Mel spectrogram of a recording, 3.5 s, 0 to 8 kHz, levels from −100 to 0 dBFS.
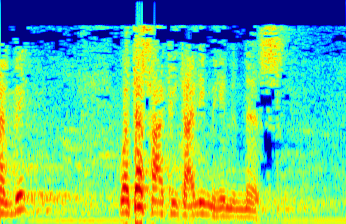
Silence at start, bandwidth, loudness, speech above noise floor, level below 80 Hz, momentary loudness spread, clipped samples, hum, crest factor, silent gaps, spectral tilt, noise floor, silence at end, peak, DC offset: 0 s; 7.4 kHz; -14 LUFS; 21 dB; -40 dBFS; 22 LU; under 0.1%; none; 16 dB; none; -8 dB/octave; -35 dBFS; 0 s; 0 dBFS; under 0.1%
